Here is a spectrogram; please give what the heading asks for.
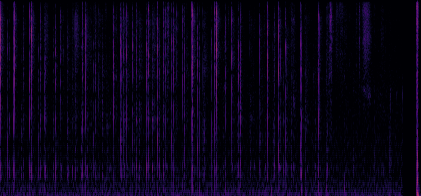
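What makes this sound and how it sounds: Fingertips tap rapidly on a plastic spray bottle, recorded close up with an earphone mic. The result is a dense run of crisp, dry, high-pitched clicks with almost no low end. The taps thin out near the end, then a brief silence and one last click.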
